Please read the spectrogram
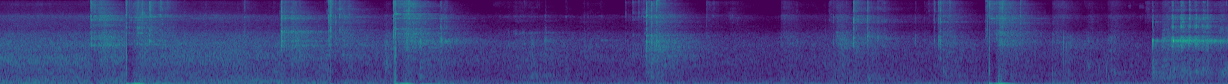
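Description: Pieces of cut glass clinking and scraping as they are handled on the cutting table: about ten short, bright clinks and scrapes at irregular intervals, with one sharper click about ten seconds in.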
